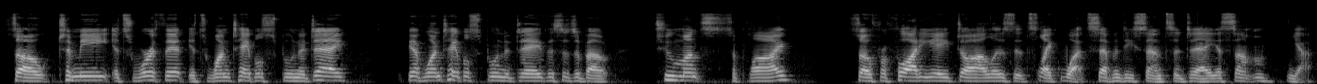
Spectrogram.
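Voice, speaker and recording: A chatty older woman lays on a thick Boston accent for fun, as the vlogger puts it on. Her voice sits low, and she rattles through her products in a playful show-and-tell. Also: unhurried, a bit bright. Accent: Boston, put on for fun. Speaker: keto vlogger.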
